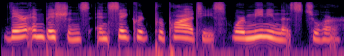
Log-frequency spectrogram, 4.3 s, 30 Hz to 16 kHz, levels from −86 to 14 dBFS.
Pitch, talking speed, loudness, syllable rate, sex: 230 Hz, 125 wpm, -16 LUFS, 4.1 syllables/s, female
